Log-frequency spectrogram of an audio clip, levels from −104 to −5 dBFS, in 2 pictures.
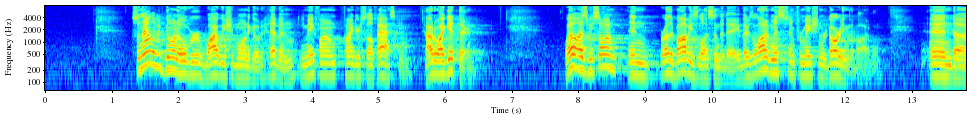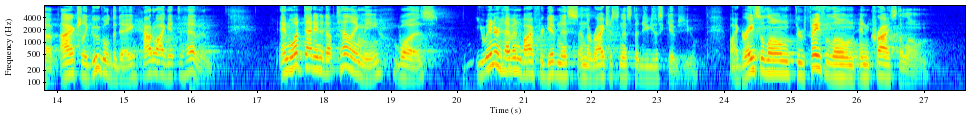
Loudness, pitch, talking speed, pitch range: -32 LUFS, 160 Hz, 185 wpm, 145-195 Hz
